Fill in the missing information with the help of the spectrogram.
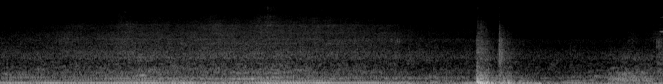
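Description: Road traffic going by with a steady low rumble that swells and fades, then a sharp double knock about three quarters of the way through.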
